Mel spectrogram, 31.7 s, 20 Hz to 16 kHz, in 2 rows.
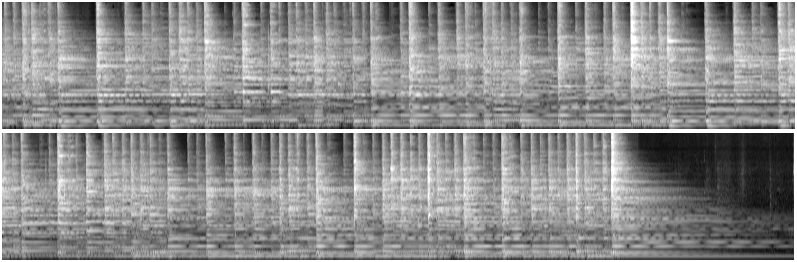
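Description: Seagull S6+ dreadnought acoustic guitar, solid spruce top with cherrywood back and sides, strummed hard in a steady run of chords. The last chord rings out and fades near the end.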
